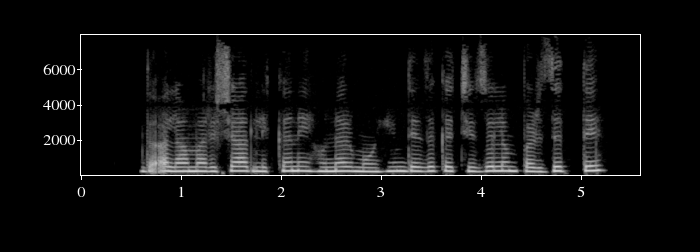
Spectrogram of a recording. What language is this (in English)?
Pashto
